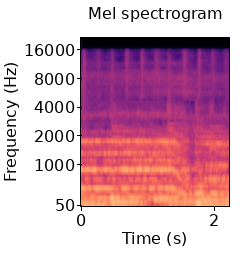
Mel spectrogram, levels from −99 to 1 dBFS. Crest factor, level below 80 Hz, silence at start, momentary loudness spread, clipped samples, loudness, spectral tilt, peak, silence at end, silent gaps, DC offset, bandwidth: 12 dB; -24 dBFS; 0 s; 2 LU; under 0.1%; -16 LUFS; -7 dB/octave; -2 dBFS; 0 s; none; under 0.1%; 16 kHz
